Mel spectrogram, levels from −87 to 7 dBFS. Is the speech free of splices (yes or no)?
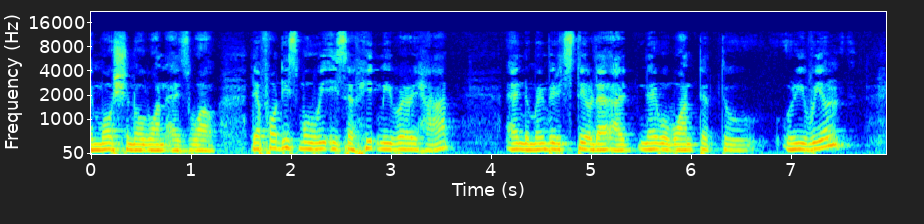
yes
